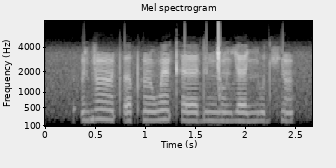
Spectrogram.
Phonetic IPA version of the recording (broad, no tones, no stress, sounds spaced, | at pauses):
ʔ ə̃ ɟ ə̃ː tʼ ɜ pʰ ə̃ː w ɛ̃ kʰ ɛː d ʏ ŋ͡ǀ ũ ʎ ɛː ɲ u d ç ə̃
